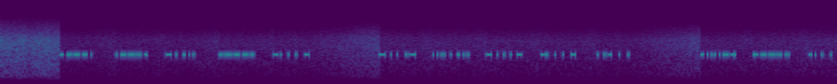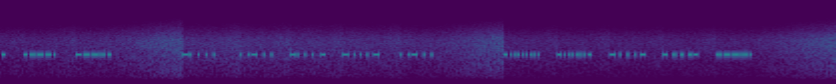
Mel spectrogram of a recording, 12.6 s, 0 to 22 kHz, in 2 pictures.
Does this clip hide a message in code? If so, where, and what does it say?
Yes: Hellschreiber (Feld-Hell, 122.5 baud) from 0.4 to 11.9 s, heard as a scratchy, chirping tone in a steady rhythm, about 1500 Hz, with radio static. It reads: 69K2U MXNUY G5V6B LTUNT COHA2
